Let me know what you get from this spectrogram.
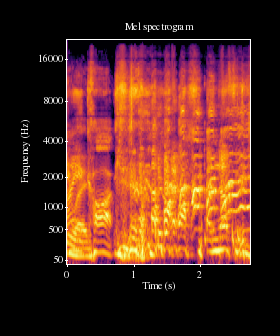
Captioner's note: all laughing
